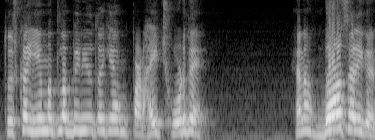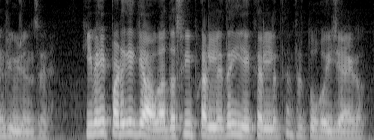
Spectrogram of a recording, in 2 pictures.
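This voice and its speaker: A man's voice: high voice, expressive, quick pace, darkish tone. Chatty man teaching students. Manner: conversational, often adds tag questions, acts out students' worries. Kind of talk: motivational talk to students.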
